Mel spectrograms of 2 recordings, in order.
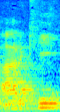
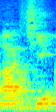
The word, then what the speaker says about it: Archie: Engine आपको मिला, तो इसका नाम है आर्की आर्ची। आप कौन सा भी स्पेलिंग प्रोनाउंस कर सकते हो, ARCHIE।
